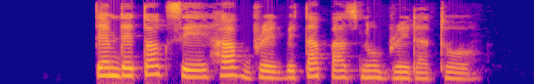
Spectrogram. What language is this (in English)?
Nigerian Pidgin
